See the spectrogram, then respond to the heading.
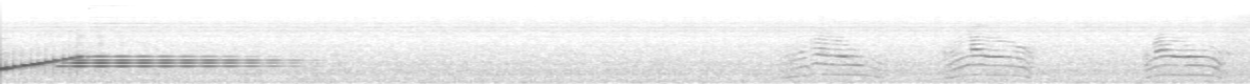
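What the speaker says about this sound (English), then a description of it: "What you're hearing is my cat who thinks he's starving." A cat meows three times, drawn-out and plaintive, spaced a couple of seconds apart after a rising electronic tone at the start; fairly close and otherwise quiet.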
